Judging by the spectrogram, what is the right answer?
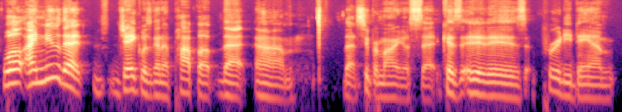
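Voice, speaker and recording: A man chatting casually on a panel in an excitable, emphatic, slangy way. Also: medium pitch, slow, dry recording, studio quality. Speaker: award show panelist. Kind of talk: casual chat.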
